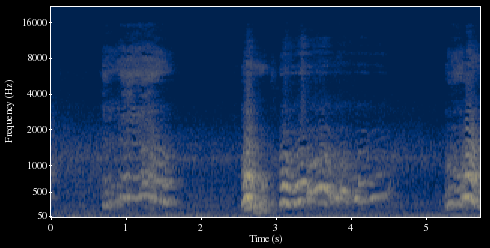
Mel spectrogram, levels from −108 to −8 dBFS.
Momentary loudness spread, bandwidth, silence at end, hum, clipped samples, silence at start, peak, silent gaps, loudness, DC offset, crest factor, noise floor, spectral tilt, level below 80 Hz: 17 LU; 16 kHz; 0 s; none; under 0.1%; 0 s; -30 dBFS; none; -52 LUFS; under 0.1%; 22 dB; -75 dBFS; -5 dB/octave; -78 dBFS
